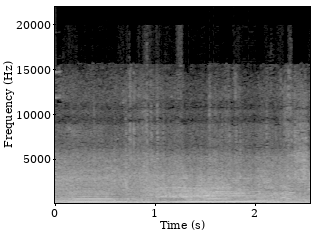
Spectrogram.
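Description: A car drifts in the racing sim Assetto Corsa on a track with big drop-offs along its edges, its engine droning steadily and loudly with a rising, wavering tire squeal throughout.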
